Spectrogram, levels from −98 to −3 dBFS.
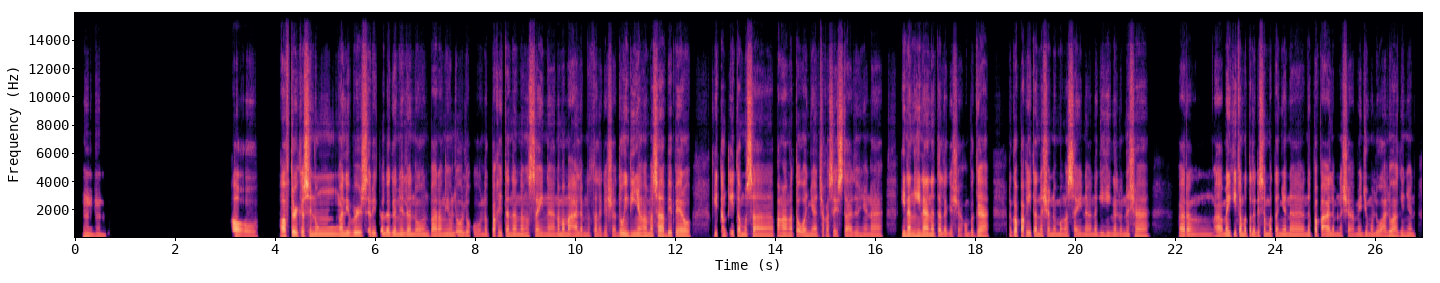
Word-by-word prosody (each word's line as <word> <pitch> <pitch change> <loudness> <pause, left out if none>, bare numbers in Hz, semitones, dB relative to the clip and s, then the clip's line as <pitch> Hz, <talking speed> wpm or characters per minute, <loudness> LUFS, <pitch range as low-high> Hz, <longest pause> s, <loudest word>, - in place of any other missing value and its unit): Mhm. 110 -3 -7 2.5
Oo, 115 -2 +3 0.5
after 130 +4 +6
kasi 150 +1 +9
nung 145 0 -2
anniversary 140 -1 +2
talaga 135 +1 -1
nila 135 -1 -2
noon, 120 +4 -5
parang 130 -2 -1
'yong 130 0 -5
lolo 125 -1 -4
ko 110 -1 -11
nagpakita 120 +2 -3
na 125 0 -2
ng 125 0 -5
sign 120 -1 +2
na 115 0 -4
namamaalam 120 -2 -1
na 120 -1 -11
talaga 115 -2 -6
siya. 120 -2 -1
Though, 130 +3 0
hindi 140 0 0
niya 130 0 +2
nga 135 - -1
masabi 140 +2 +4
pero, 135 0 +1 0.4
kitang-kita 160 -2 0
mo 150 - -5
sa 130 -1 +3
pangangatawan 130 +3 -1
niya 130 -1 -3
tsaka 125 0 -4
sa 125 +2 +2
estado 120 +1 +3
niya 115 -1 -8
na, 115 0 -5 0.4
hinang-hina 150 -3 +4
na 130 -2 -1
talaga 115 -4 -3
siya. 115 +1 -3
Kumbaga, 130 +2 0 0.4
nagpapakita 140 -1 +1
na 130 - -5
siya 145 - +4
nung 125 +1 -6
mga 125 -1 -5
sign 120 -1 +3
na 115 0 -6
naghihingalo 120 -1 -6
na 155 +11 -7
siya, 155 -4 0 0.6
parang 120 -1 -1 0.4
ah, 120 -1 0
makikita 145 +3 +2
mo 145 - -2
talaga 135 -2 -3
sa 140 0 +2
mata 125 +1 -4
niya 120 -1 -3
na 115 0 -3
nagpapaalam 120 -1 0
na 115 -2 -7
siya, 110 0 -1
medyo 115 +1 -6
maluha-luha, 115 +7 -3
ganyan. 130 -3 -8
130 Hz, 150 wpm, -25 LUFS, 120-140 Hz, 2.5 s, kasi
